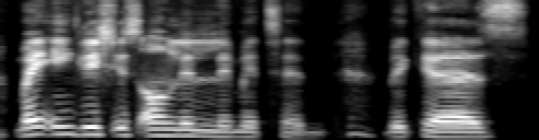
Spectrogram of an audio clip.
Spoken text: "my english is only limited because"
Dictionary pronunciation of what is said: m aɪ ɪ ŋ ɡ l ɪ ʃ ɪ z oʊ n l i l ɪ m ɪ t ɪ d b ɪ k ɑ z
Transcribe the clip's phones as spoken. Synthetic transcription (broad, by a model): m aɪ ɪ ŋ ɡ l ɪ ʃ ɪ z oʊ n l i l ɪ m ɪ t ɪ d b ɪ k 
